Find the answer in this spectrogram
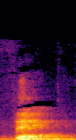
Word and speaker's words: thing: En este caso, la G al final se pronuncia, ¿ok?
